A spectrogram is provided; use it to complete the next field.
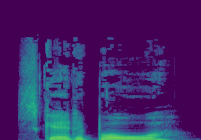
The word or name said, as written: skatteborger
